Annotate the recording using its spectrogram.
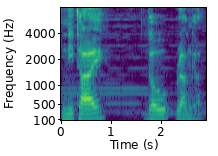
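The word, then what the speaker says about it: Nitai Gauranga: you oh foreign has five syllables it's nitai go ranga and I'll say that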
